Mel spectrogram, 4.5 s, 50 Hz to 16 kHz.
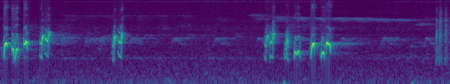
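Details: Decoy streak-eared bulbul, February 2021, giving short clusters of clear chirped notes with pauses between them, a brief later flurry of chirps, and a thin high drawn-out whistle in the background.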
